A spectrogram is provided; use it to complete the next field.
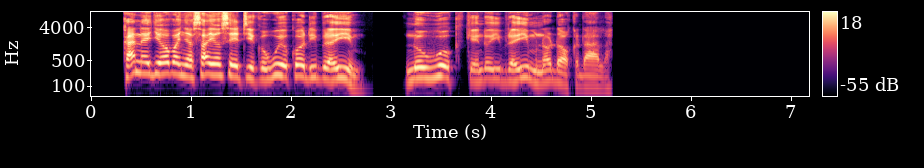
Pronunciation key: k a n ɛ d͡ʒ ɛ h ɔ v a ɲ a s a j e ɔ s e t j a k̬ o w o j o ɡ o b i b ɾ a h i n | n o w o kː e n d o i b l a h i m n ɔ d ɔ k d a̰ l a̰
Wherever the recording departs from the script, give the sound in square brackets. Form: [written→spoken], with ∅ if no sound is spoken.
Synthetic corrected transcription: k a n ɛ d͡ʒ ɛ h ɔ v a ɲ a s a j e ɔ s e t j [a→e] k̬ o w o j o [ɡ→k] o [b→d] i b ɾ a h i [n→m] | n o w o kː e n d o i b [l→ɾ] a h i m n ɔ d ɔ k d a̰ l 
